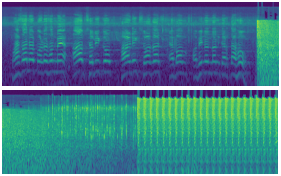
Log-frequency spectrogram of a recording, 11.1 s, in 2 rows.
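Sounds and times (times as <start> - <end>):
rapid automatic gunfire: 8.2 - 11.0.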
